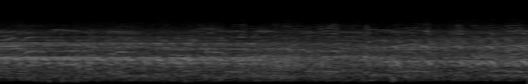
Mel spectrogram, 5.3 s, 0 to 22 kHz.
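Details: Northern fulmars at the Arbroath cliffs on 15 June 2022 give a harsh, guttural cackling that runs on without pause, rapid chuckling notes overlapping as though from several birds at once.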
